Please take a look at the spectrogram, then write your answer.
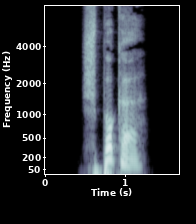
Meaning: inflection of spucken: 1. first-person singular present 2. singular imperative 3. first/third-person singular subjunctive I
- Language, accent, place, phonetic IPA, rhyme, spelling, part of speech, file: German, Germany, Berlin, [ˈʃpʊkə], -ʊkə, spucke, verb, De-spucke.ogg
